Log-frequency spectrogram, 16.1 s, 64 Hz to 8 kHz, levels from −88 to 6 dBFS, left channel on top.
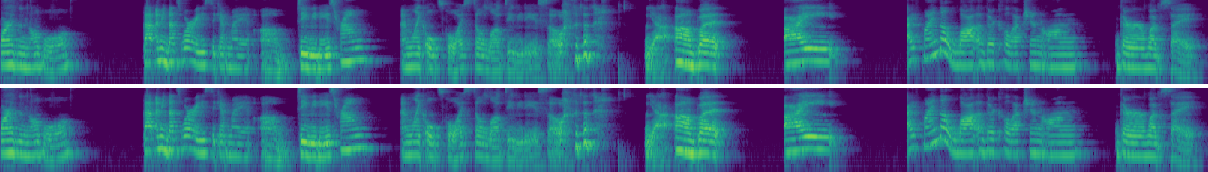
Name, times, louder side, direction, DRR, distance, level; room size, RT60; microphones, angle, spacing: voice 1, 0.0-0.9 1.9-4.9 5.3-8.1 8.6-9.6 10.5-11.1 12.1-14.4 14.9-15.9, equal, 5° left, 4 dB, 0.3 m, -23 dB
3.3 x 2.9 x 2.6 m, 0.43 s
head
